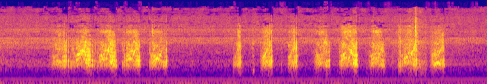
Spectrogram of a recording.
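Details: Albatross, a seabird that comes ashore only to breed, calling: a rapid series of harsh, nasal, clattering notes about four a second in two bursts, over a steady low hum.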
